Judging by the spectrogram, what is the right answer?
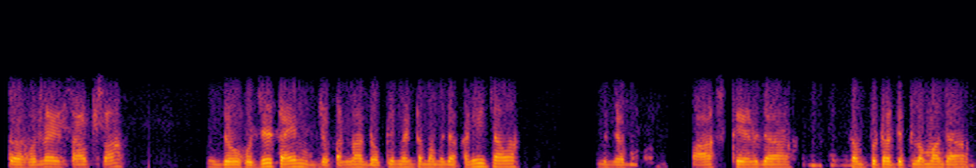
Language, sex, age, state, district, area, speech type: Sindhi, male, 30-45, Rajasthan, Ajmer, urban, conversation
